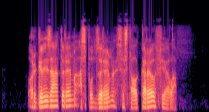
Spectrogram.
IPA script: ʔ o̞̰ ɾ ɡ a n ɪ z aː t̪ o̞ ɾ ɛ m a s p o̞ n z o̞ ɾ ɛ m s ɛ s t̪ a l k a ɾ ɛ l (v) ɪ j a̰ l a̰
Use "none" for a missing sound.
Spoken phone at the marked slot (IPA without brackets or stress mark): f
